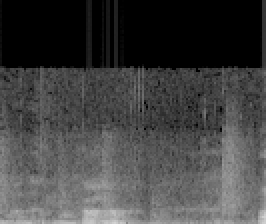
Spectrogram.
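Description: Two faint, brief vocal sounds in the first second, a voice making short pitched sounds.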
